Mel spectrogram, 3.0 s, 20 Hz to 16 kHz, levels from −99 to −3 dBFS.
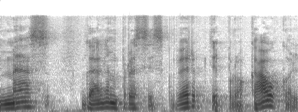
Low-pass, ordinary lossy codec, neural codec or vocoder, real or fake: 9.9 kHz; AAC, 96 kbps; vocoder, 22.05 kHz, 80 mel bands, WaveNeXt; fake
